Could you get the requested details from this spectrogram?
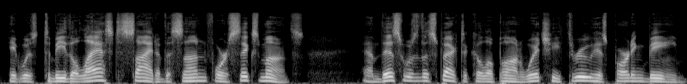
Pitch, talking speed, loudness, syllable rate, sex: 145 Hz, 220 wpm, -17 LUFS, 4.7 syllables/s, male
